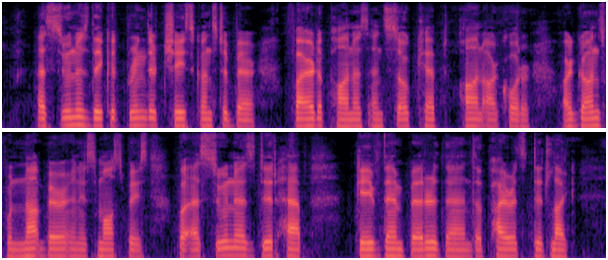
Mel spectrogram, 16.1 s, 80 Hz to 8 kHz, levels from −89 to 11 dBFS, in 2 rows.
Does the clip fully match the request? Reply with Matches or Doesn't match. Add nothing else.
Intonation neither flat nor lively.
Doesn't match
